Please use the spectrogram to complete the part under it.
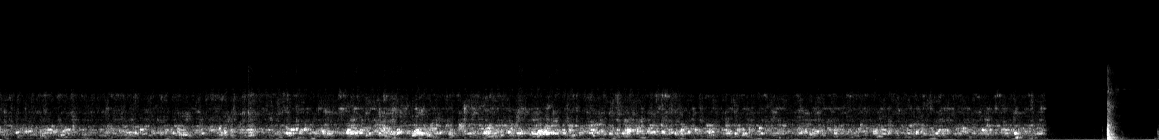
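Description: A small stream babbles and trickles steadily nearby.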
